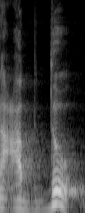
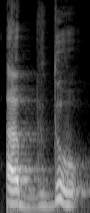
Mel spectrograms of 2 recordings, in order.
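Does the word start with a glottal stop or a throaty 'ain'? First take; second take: throaty ain; glottal stop. First: It starts with a throaty 'ain' sound. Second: It starts with a plain glottal stop. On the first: This form the Himyarites do not use. "ولا يقولون عبدو" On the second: This is how the Himyarites say it. "يقلبونها همزة فيقولون أبدو"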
